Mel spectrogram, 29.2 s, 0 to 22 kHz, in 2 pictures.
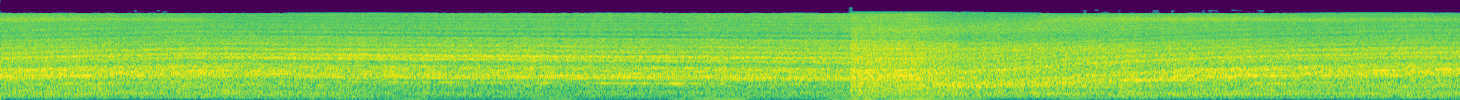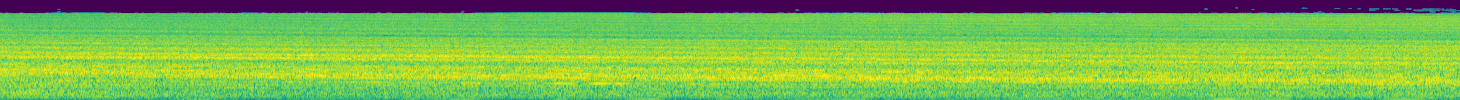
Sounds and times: Car: 0.0s - 6.1s, 6.7s - 29.2s
Medium engine (mid frequency): 0.0s - 29.2s.

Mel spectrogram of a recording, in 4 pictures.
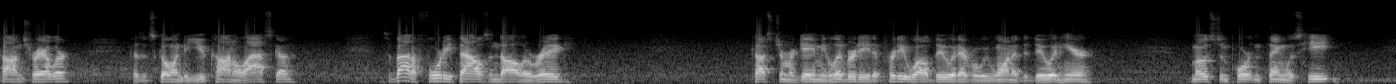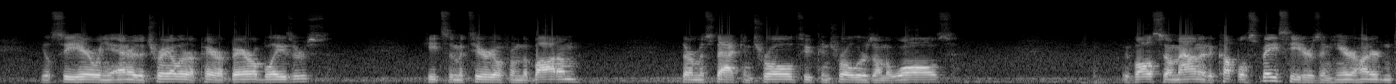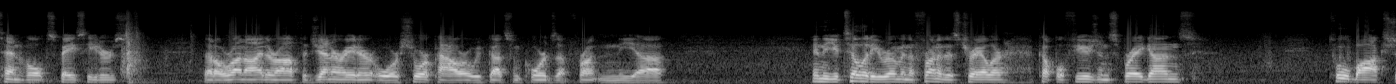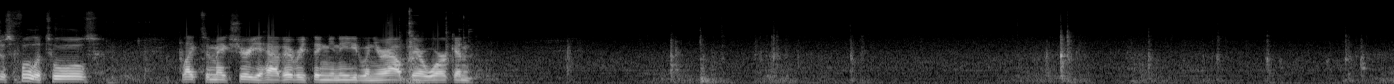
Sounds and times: Speech: 0.0s - 3.0s, 3.8s - 5.8s, 7.5s - 11.0s, 11.9s - 13.4s, 14.4s - 17.3s, 18.2s - 19.8s, 20.8s - 23.6s, 25.2s - 29.4s, 30.0s - 34.6s, 36.0s - 40.0s, 41.2s - 43.0s, 43.7s - 46.7s.

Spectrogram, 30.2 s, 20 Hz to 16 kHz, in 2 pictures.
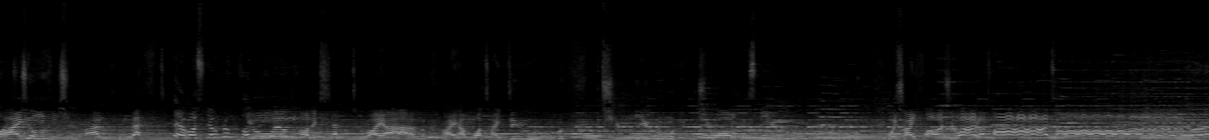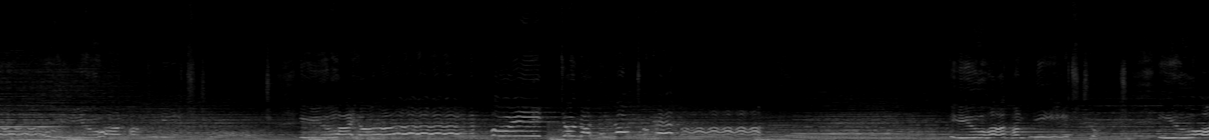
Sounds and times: Opera: 0.0s - 30.2s
Orchestra: 0.0s - 30.2s.

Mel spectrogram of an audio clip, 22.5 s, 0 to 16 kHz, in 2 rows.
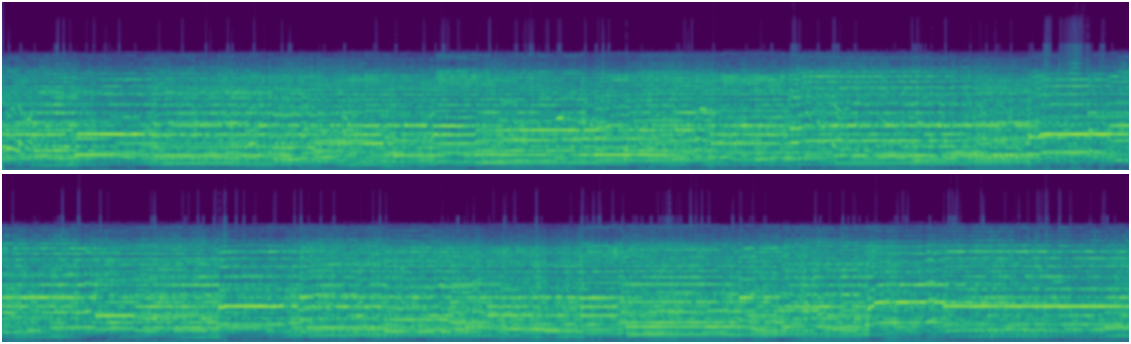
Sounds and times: Theme music: 0.0s - 22.5s.

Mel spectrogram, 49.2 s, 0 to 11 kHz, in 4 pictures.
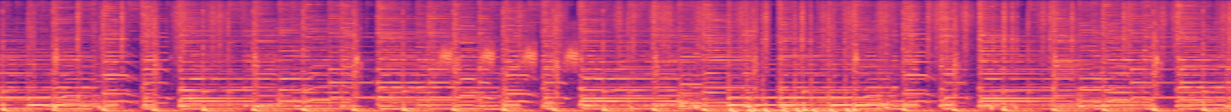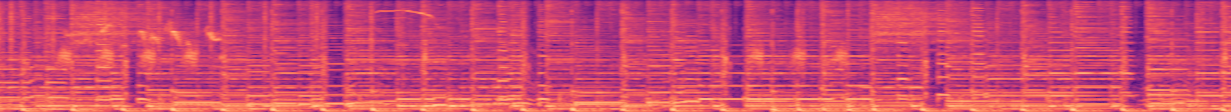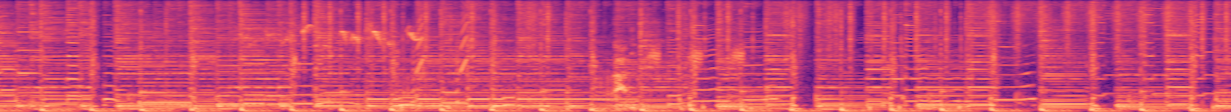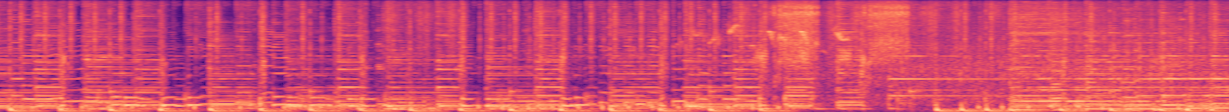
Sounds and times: Music: 0.0s - 49.2s.

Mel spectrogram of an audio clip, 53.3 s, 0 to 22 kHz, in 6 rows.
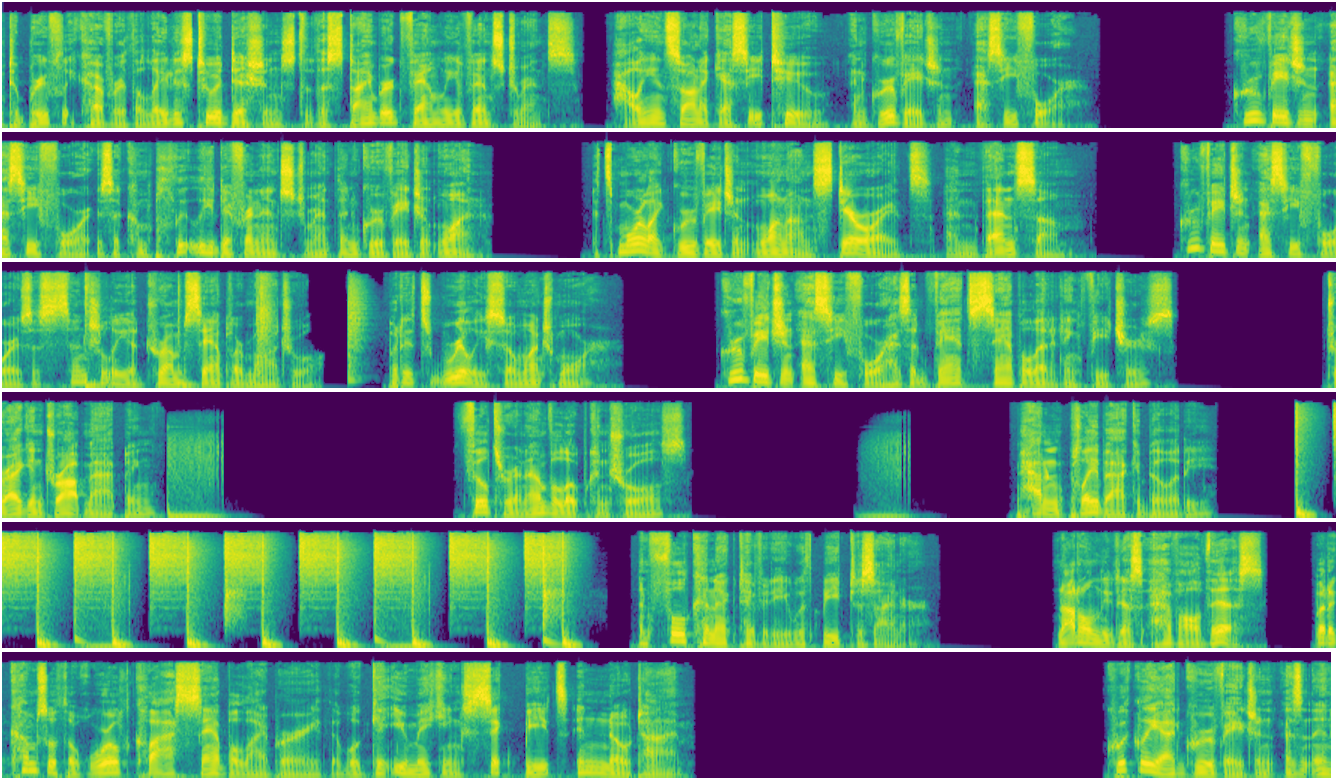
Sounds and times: Speech: 0.0s - 7.3s, 8.2s - 12.2s, 12.8s - 16.1s, 16.7s - 21.9s, 22.6s - 25.6s, 26.6s - 27.8s, 29.8s - 31.3s, 33.4s - 34.8s, 39.8s - 41.8s, 42.6s - 49.1s, 51.8s - 53.3s.

